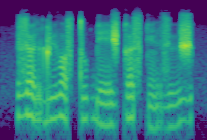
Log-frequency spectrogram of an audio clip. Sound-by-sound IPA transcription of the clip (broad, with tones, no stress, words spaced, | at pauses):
zœ˥˩r ɖy˩˥ðɔ˧˩stu˩˥ɡ͡beː˩ʒ kœ˥˧skẽ˩rzʉ˩˥ʒ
